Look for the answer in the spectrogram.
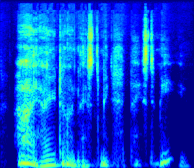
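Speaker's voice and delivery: small, quiet, hurried hello; soft polite greeting. Retold or imitated. Imitated host meeting a fan, quiet and polite. Her real manner, contrasting the yell.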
